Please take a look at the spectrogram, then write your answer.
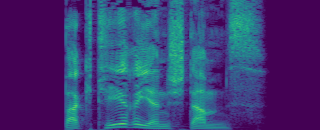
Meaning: genitive singular of Bakterienstamm
- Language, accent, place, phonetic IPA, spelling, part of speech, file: German, Germany, Berlin, [bakˈteːʁiənˌʃtams], Bakterienstamms, noun, De-Bakterienstamms.ogg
